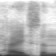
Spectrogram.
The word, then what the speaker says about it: heiße: Bisa ich heiße, ini yang seperti huruf B ini dibacanya S biasa ya.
